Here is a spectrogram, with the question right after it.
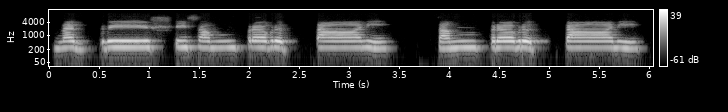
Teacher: Nadveshti, very clear aghat on na.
